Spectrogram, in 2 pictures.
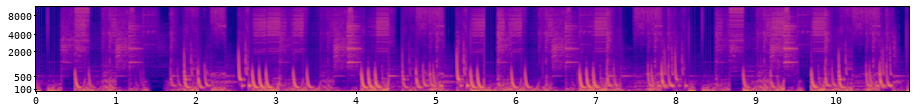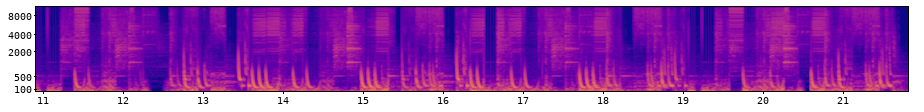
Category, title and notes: Instrument samples > Percussion
This 88bpm Drum Loop is good for composing Industrial/Electronic/Ambient songs or using as soundtrack to a sci-fi/suspense/horror indie game or short film.
Ambient, Industrial, Alien, Loop, Soundtrack, Loopable, Drum, Samples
